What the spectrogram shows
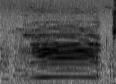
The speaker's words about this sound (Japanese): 牛の鳴き声で出迎えさせていただいております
